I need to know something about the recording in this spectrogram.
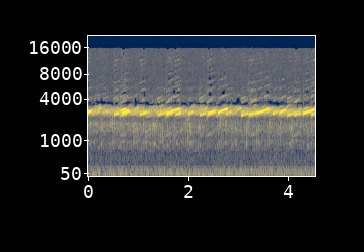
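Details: Frog chorus at dusk: a continuous high, ringing trill from many animals, throbbing in loudness roughly every second, with softer scattered calls lower down.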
